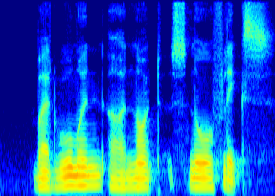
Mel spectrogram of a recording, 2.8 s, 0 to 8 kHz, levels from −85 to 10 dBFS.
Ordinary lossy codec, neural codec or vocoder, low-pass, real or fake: none; codec, 16 kHz, 1 kbps, X-Codec, HuBERT features, trained on LibriSpeech; none; fake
